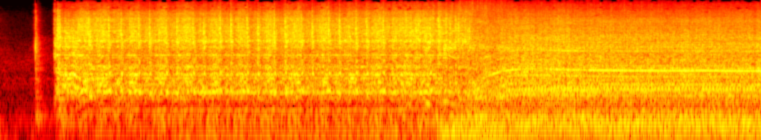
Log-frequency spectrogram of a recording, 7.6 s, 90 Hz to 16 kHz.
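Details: Generac standby generator on LP gas, hard starting (took two attempts), gas pressure read 13–13.4 inches against a 10–12 spec. Short crank, then it catches and runs steadily, speeding up after a few seconds; the fuel cause is unconfirmed.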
